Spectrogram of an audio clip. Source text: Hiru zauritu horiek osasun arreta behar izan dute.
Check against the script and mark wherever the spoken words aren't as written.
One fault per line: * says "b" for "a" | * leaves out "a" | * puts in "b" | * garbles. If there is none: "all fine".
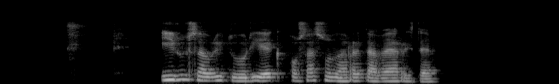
* leaves out "izan"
